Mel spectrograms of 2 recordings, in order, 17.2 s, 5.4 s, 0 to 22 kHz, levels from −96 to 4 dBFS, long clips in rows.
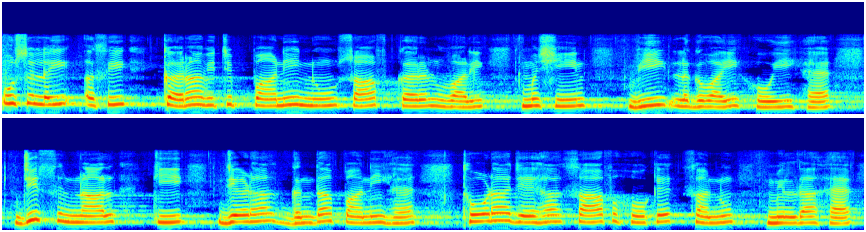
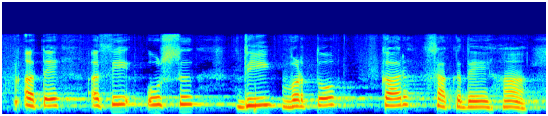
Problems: constant background noise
